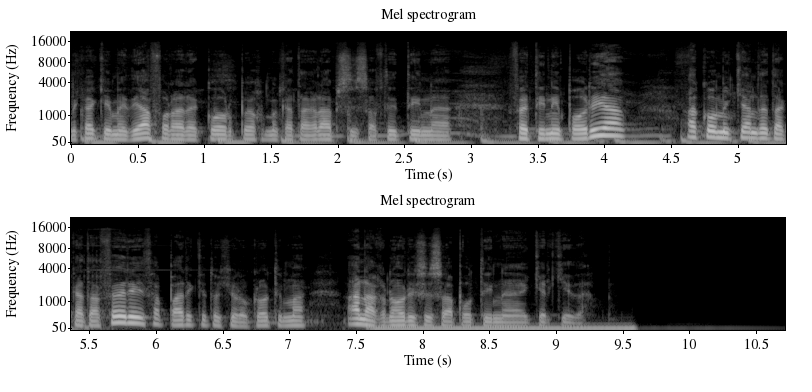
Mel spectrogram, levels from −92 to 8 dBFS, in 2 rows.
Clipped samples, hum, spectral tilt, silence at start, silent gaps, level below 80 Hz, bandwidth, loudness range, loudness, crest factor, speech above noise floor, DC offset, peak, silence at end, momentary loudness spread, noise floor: under 0.1%; none; -8 dB/octave; 0 s; none; -42 dBFS; 14 kHz; 6 LU; -29 LUFS; 18 dB; 44 dB; under 0.1%; -12 dBFS; 1.1 s; 14 LU; -72 dBFS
